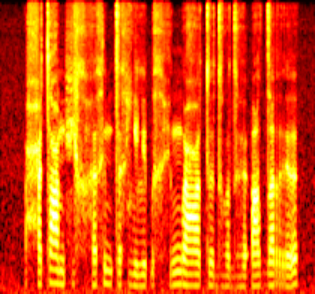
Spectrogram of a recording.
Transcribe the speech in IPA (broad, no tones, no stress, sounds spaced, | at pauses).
ħ ə t ʕ ɐ m fʲ ɔ x h ɐ x ɾ ɪ m t ɐ x ʎ ɐ lʲ ɔ ɓ ə x h ɪ ŋʷ e ʕ ɔ t ʊ dʱ ɔ dʱ œ ʔ ɔ l dˤ e r ə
